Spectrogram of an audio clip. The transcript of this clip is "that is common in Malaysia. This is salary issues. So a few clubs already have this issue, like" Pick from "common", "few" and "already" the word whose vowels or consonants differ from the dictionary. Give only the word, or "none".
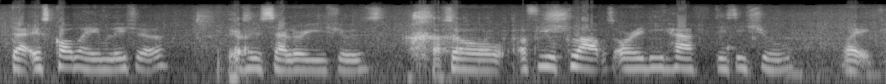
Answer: common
